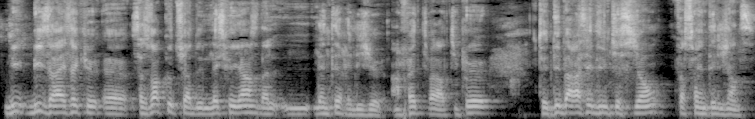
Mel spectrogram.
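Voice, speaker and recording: A man speaking in an online debate, insistent, talking in rapid bursts and repeating phrases. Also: mid-range voice, a little mellow. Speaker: debate panelist.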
